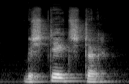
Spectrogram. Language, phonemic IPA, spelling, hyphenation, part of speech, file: Dutch, /bəˈsteːt.stər/, besteedster, be‧steed‧ster, noun, Nl-besteedster.ogg
- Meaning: 1. a woman working as an employment agent for maidservants or wetnurses, sometimes also for manservants 2. a family roof, an old-fashioned large model of umbrella made of cotton fabric (against rain)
